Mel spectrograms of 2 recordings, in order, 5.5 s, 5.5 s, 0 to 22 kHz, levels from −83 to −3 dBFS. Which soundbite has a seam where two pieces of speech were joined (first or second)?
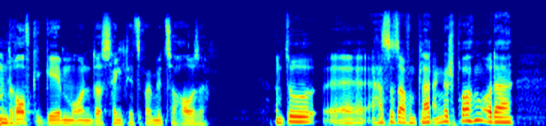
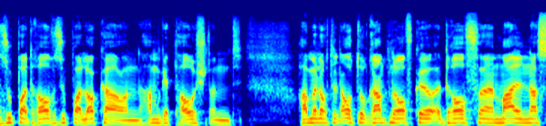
first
